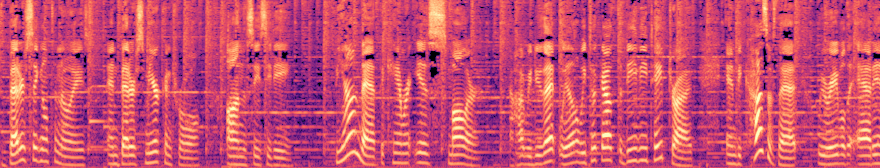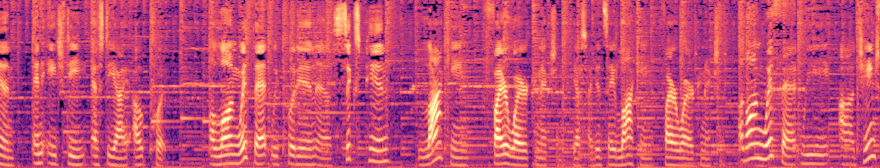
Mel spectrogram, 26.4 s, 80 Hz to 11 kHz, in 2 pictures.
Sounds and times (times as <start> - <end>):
Speech: 0.0 - 4.4, 5.1 - 15.7, 16.4 - 26.4
Music: 0.0 - 26.4.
